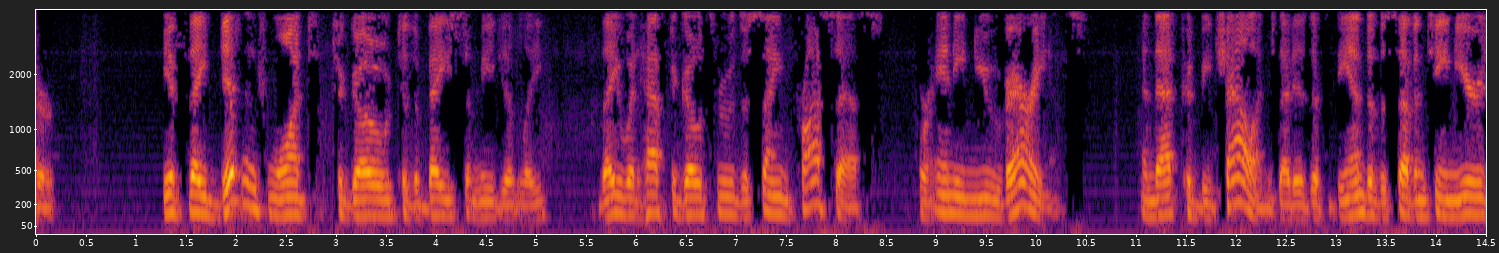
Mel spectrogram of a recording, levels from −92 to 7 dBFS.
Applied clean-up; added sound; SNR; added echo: none; none; none; none.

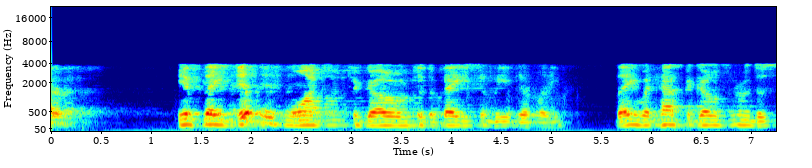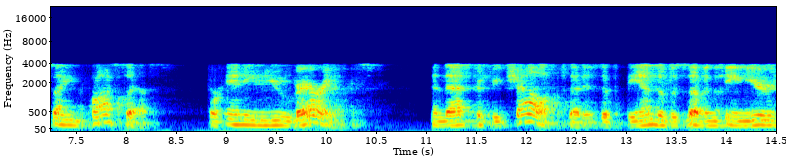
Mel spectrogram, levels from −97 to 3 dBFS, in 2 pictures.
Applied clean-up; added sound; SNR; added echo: neural mask model DeepFilterNet 3.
